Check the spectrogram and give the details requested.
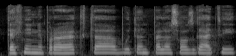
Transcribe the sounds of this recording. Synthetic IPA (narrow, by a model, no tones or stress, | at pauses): t̪ʲɛxʲnʲɪnʲɪpɾoːjækt̪ɑbuːt̪ʲɛnt̪̚pʲɛlʲɛsoːsɡɑːt̪ʲʋʲeː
